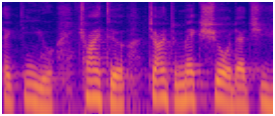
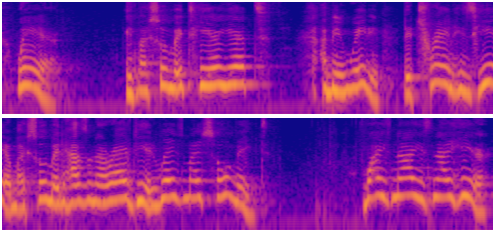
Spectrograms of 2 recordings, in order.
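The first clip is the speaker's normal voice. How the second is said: much higher, pleading mock whine; whiny lonely seeker; 10 semitones higher than usual. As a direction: play a desperate single waiting at the station, voice pitched way up. Acts lonely soulmate-seeker at station.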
